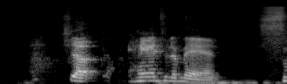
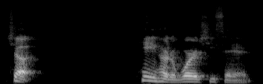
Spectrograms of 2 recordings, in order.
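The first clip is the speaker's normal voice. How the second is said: ordinary delivery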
